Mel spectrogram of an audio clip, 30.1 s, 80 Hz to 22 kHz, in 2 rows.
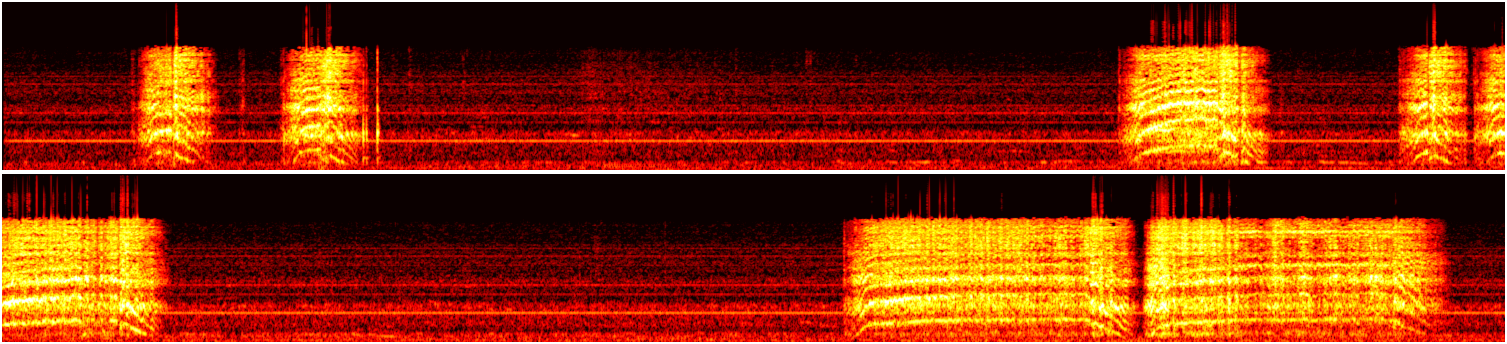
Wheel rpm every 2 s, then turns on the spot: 20, 20, 0, 0, 0, 50, 20, 90, 20, 0, 0, 30, 140, 110, 80.
10-14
